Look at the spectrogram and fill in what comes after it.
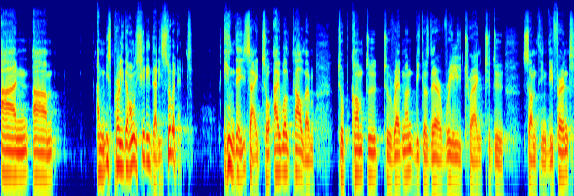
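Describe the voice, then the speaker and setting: Lively intonation marks this man's medium-pitched voice, which has a non-native accent. He speaks at a moderate pace in a very clean recording with a silent background. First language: not English. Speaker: community organization representative. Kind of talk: panel discussion. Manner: halting.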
